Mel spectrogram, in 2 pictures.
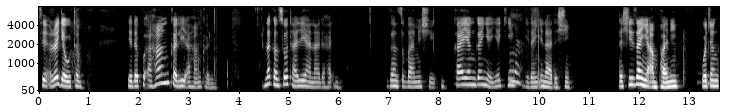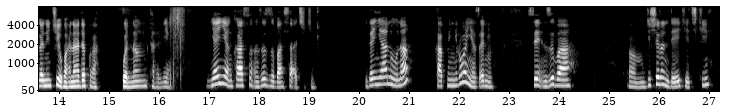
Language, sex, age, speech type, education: Hausa, female, 30-45, spontaneous, tertiary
